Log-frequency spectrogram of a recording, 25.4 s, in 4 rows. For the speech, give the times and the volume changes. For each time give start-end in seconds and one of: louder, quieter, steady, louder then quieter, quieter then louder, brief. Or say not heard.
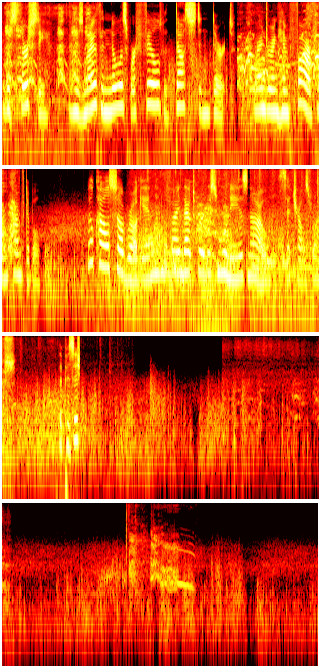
0.0-7.1 steady
8.1-12.9 quieter
13.8-14.2 brief.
